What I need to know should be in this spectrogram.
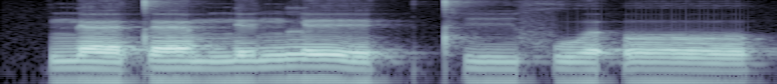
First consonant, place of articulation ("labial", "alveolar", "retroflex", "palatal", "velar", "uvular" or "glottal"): alveolar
